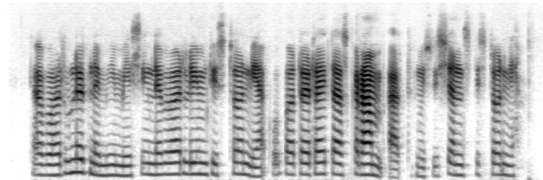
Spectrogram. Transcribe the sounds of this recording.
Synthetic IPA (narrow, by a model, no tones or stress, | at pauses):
kaβaɾunepnemimisiŋnebalimdistoniakopatɔɾajtasɡɾamba̰tmjusiʃansdistɔnia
